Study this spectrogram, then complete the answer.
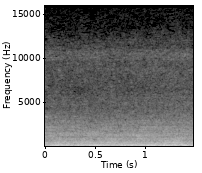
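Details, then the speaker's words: Dometic RV furnace bench-tested after removal and reinstallation, with the gas line leak-tested: the burner lights and gives a steady, deep roar with an even blower rush and no pops or surging, and the vent air warms. Normal burner operation. "so now we're going to fire it up and see if it works you can hear the burner now"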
